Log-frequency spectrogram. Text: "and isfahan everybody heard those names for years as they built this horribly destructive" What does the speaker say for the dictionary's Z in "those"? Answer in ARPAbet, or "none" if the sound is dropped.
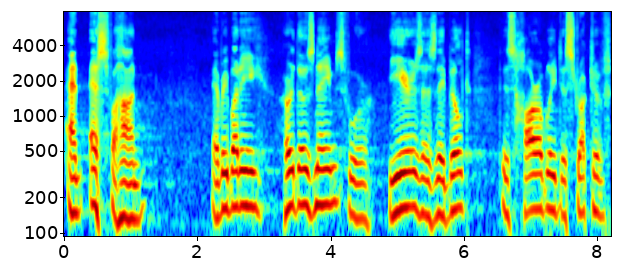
Z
